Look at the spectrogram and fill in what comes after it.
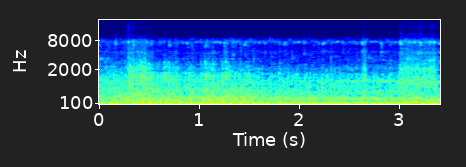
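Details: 2015 Isuzu D-Max 4JJ1 diesel, 314,000 on the clock, after replacing a main fuel filter clogged by old bad fuel. Steady, even diesel clatter at idle with no stumbles or misses; the engine runs smoothly.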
